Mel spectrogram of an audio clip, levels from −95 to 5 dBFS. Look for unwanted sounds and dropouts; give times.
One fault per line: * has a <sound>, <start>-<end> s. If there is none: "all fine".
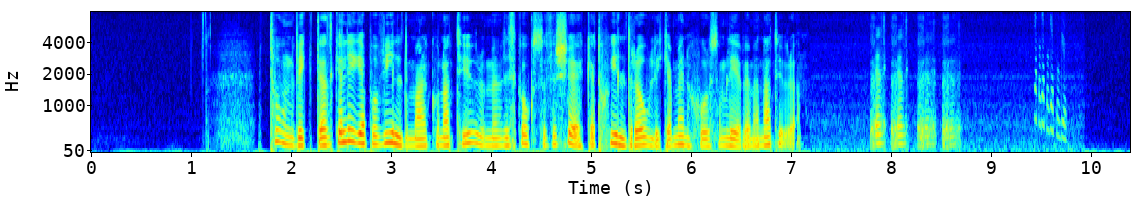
* has a laugh, 7.8-8.7 s
* has a chirp, 9.4-9.9 s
